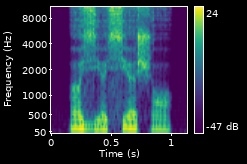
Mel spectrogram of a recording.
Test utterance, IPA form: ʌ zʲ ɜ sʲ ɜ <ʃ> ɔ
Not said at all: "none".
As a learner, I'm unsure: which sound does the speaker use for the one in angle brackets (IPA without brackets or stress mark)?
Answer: ʃ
